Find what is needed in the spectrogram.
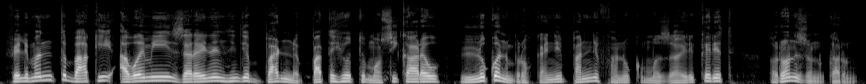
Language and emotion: Kashmiri, neutral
